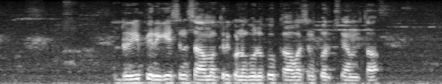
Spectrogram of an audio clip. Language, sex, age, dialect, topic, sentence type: Telugu, male, 25-30, Utterandhra, agriculture, question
